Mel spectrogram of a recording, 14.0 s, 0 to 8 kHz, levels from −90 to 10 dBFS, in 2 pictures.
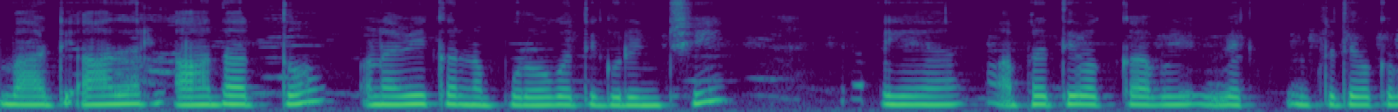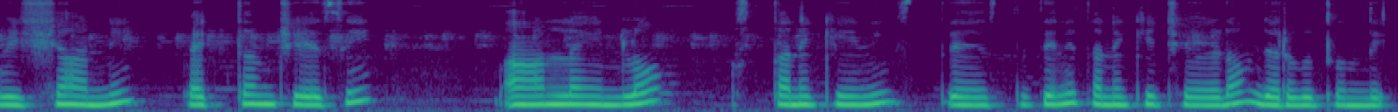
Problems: background sounds at intervals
